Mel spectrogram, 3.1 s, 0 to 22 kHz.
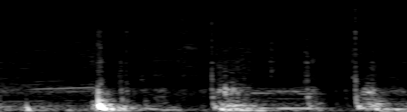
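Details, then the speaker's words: Honda Odyssey, about 21 years old, after repairing the driver-side master window switch PCB (before, only the driver window worked). Driver and passenger windows run with short bursts of low motor hum and clunks at the stops. Normal power window operation. "All right, now for the moment of truth. The driver's side still works as expected. You can hear the passenger."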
